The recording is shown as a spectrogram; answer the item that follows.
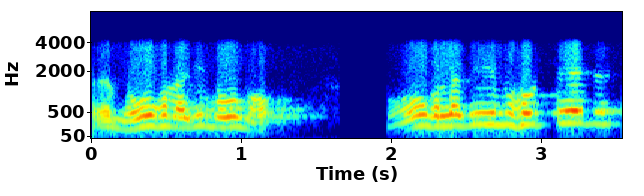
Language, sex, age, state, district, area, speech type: Hindi, male, 60+, Uttar Pradesh, Hardoi, rural, conversation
